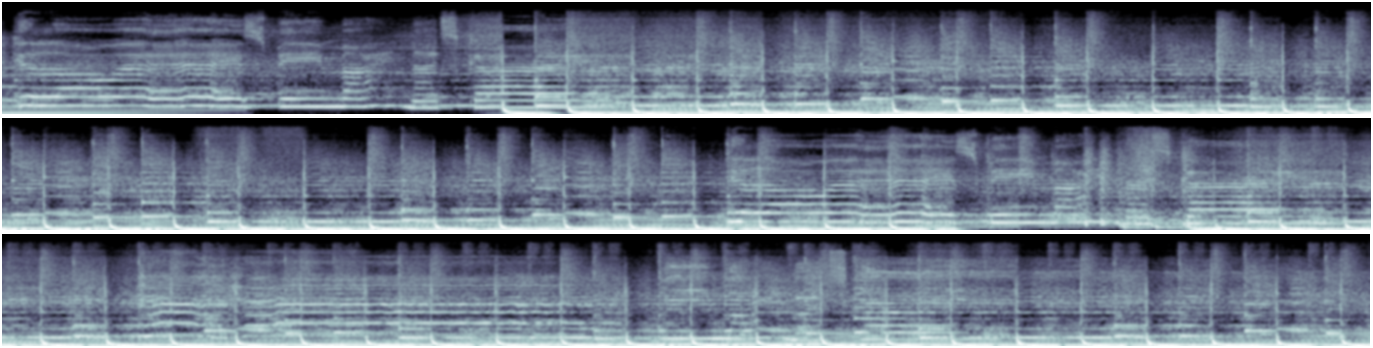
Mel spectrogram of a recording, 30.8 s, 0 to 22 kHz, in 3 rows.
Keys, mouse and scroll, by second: 0.3 click, 1.2 KP_3, 1.5-1.9 scroll up 2, 1.9 Tab, 2.5-2.9 scroll up 1, 2.9 ctrl+r, 4.8 ctrl+r, 6.7 ctrl+r, 8.9 shift+middle click, 9.1-9.6 scroll up 1, 9.6 ctrl+r, 10.5-12.0 middle drag, 12.1 ctrl+r, 13.9 ctrl+r, 14.8-15.1 scroll down 3, 15.1-17.3 middle drag, 18.1 scroll down 3, 18.3 click, 18.5 Tab, 18.6 click, 19.4 middle click, 20.0 KP_1, 21.8 click, 22.1 click, 22.4 click, 22.6 click, 22.8 click, 23.0 click, 23.4 click, 23.8-24.8 scroll up 2, 24.8 click, 25.3-26.9 middle drag, 27.0 click, 28.8 click, 29.8 Tab, 30.3 KP_1.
